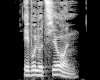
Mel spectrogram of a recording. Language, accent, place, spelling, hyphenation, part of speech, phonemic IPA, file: German, Germany, Berlin, Evolution, Evo‧lu‧ti‧on, noun, /ʔevoluˈtsi̯oːn/, De-Evolution.ogg
- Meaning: evolution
